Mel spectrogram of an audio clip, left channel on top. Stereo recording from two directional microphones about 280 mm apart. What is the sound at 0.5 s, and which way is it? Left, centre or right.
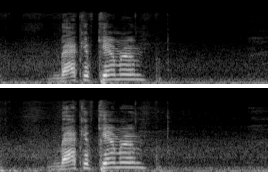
Speech, centre.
